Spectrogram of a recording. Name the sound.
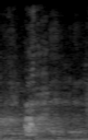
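dog sneezing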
